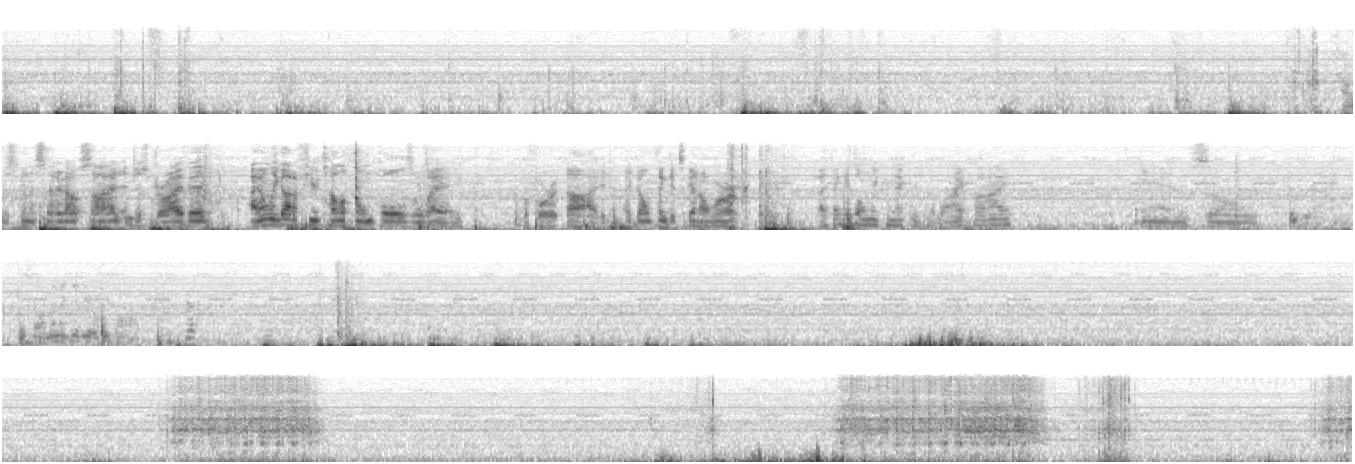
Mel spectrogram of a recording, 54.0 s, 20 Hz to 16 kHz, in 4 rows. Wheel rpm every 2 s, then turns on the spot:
0, 0, 0, 0, 0, 0, 0, 0, 0, 0, 0, 0, 0, 0, 0, 0, 0, 0, 0, 0, 0, 40, 0, 0, 30, 30, 0.
none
